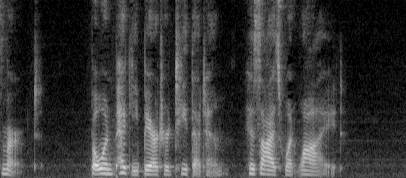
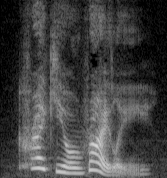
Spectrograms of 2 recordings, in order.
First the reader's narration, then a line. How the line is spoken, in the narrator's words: Peggy breathed, in delighted, exasperated shock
